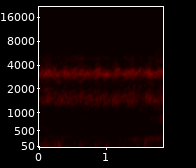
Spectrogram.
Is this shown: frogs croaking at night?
yes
